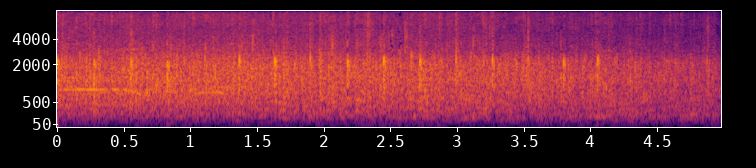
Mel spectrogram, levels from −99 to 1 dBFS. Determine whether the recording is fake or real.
real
